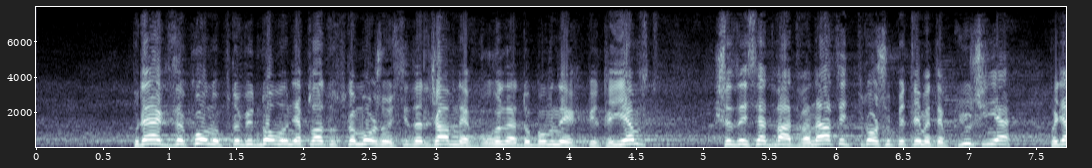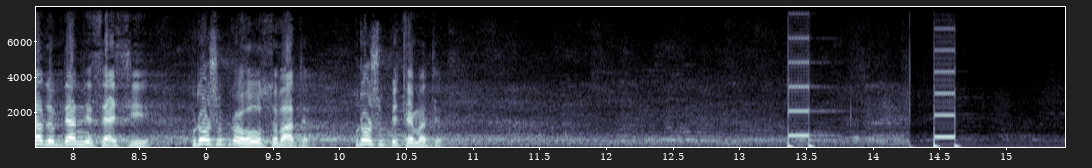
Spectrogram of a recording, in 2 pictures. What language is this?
Ukrainian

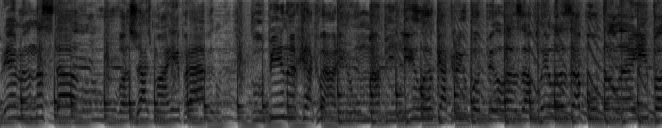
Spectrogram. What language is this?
Russian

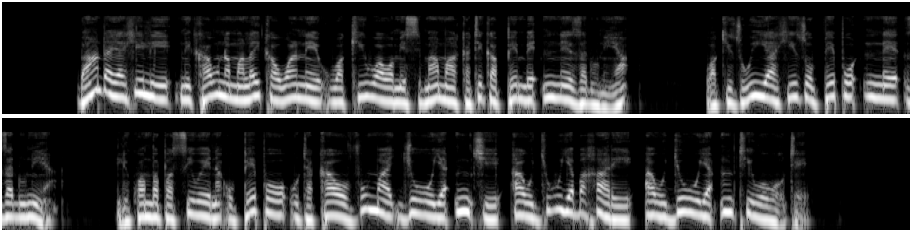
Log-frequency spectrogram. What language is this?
Swahili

